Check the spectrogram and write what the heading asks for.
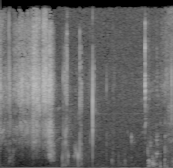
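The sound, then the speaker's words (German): A person tries to open their bottle, with irregular crackling and crinkling bursts of plastic handling over a couple of seconds and no voices. “Das wird man jetzt übrigens sehr hören, wie du deine Flasche da versuchst zu öffnen.”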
